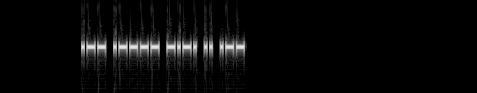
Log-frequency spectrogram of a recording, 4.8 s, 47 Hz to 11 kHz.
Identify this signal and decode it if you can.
Morse code, heard as a keyed tone, about 45 wpm, 700 Hz. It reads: W1CIW
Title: USA Call Signs - 5 Characters - Repeated 2x - 45wpm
